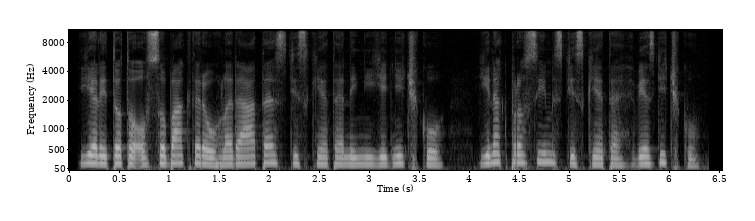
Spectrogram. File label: czech Agent Confirmation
